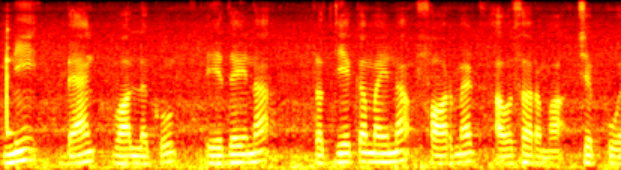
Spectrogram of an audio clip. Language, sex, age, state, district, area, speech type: Telugu, male, 18-30, Andhra Pradesh, Kadapa, urban, spontaneous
